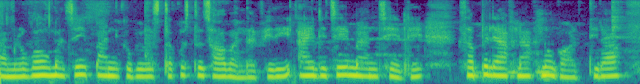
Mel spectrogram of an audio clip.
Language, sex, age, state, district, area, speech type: Nepali, female, 18-30, West Bengal, Alipurduar, rural, spontaneous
